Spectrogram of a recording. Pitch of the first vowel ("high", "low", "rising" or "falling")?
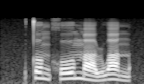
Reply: falling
